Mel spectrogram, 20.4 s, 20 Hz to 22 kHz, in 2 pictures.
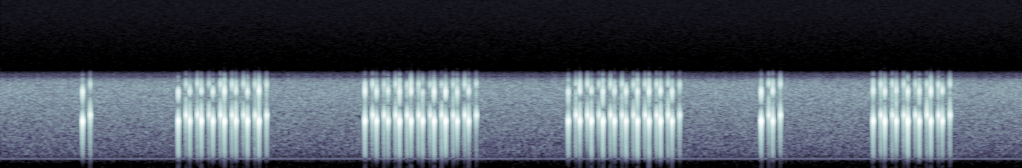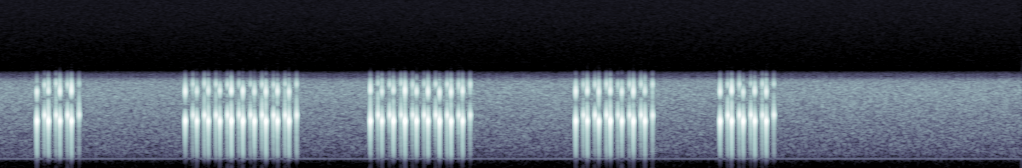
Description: Pulse dialling, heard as clicks on a phone line, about 9 pulses a second, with phone line noise. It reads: 1 8 0 0 2 7 4 0 9 7 5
